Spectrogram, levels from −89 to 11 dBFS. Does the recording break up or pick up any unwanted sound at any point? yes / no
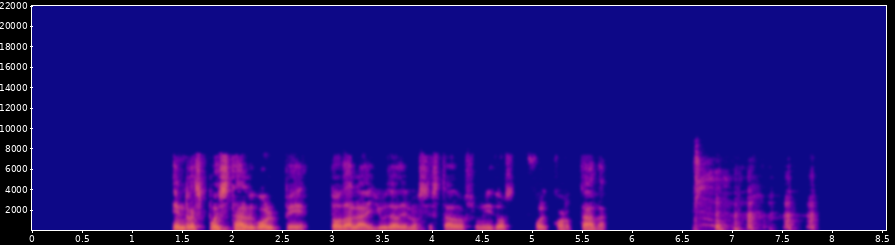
yes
